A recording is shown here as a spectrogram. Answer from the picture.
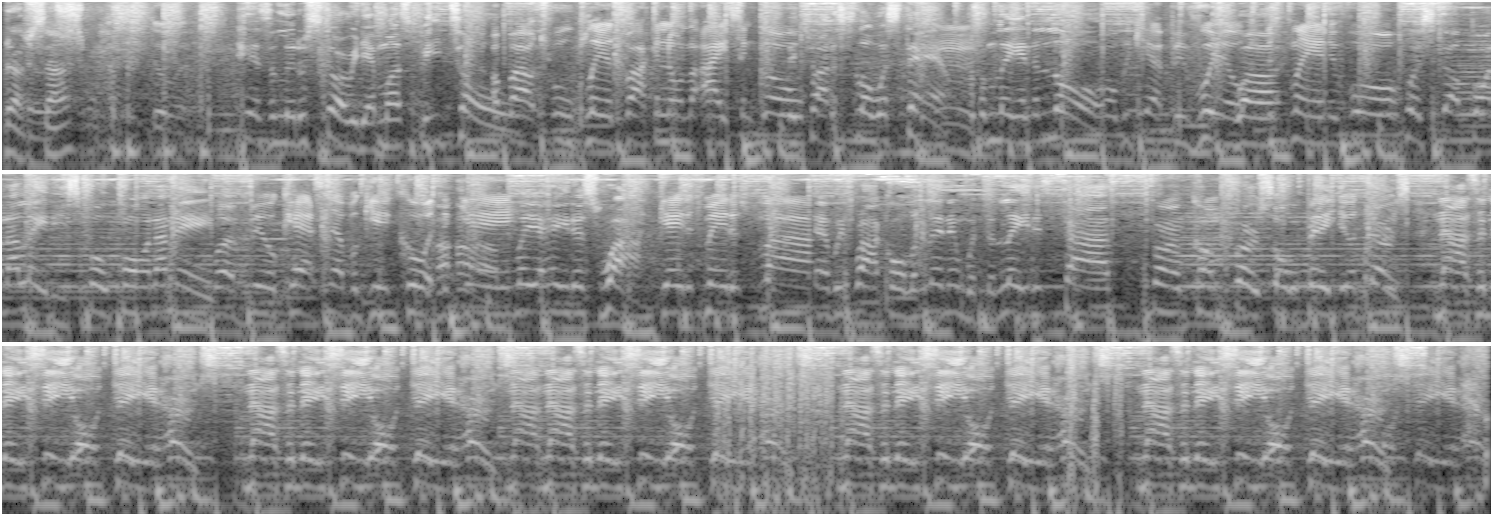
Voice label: Sprite Commercial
